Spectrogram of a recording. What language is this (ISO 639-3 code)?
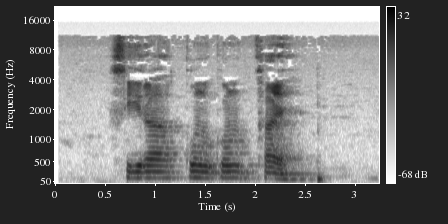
gig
